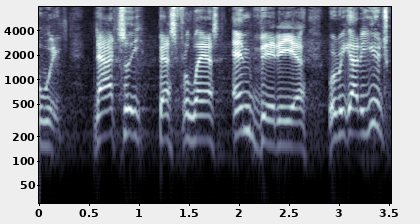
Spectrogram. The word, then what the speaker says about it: Nvidia: didn't even know what Nvidia does they certainly can't pronounce it they pronounce it like Nivea cream this week those who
